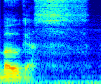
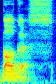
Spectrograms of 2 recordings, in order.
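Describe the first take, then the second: First: The first vowel is an 'oh' sound. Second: The first vowel is not an 'oh' sound. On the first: The speaker calls it right. "it's bo. It's a bo sound" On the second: The speaker calls it wrong. "It's not bogus"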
